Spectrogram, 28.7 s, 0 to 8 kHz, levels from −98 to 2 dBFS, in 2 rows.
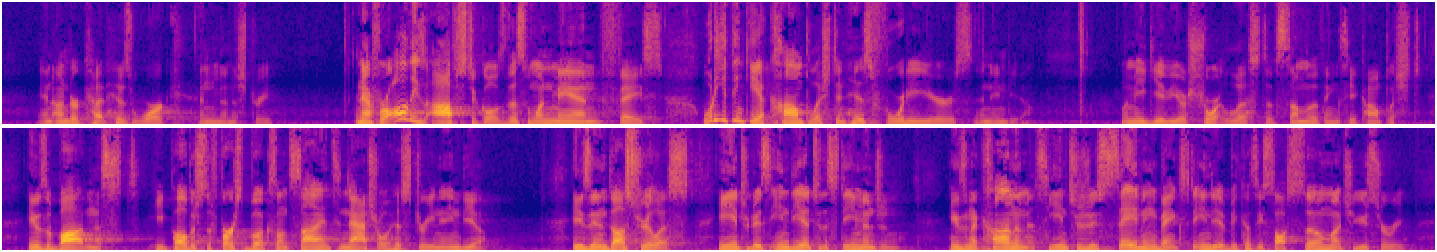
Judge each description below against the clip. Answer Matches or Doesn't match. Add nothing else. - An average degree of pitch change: Doesn't match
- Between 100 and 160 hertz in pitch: Matches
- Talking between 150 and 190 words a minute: Matches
